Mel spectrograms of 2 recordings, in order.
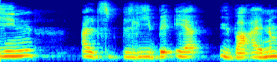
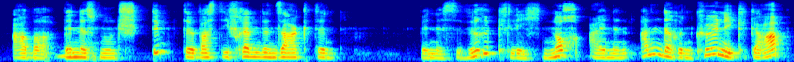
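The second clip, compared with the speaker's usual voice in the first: ordinary delivery, nothing marked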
